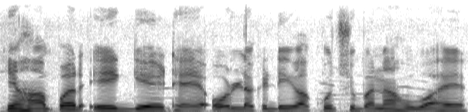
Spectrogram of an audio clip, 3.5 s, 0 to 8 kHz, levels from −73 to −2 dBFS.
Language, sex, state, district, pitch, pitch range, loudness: Hindi, male, Uttar Pradesh, Saharanpur, 145 Hz, 140-155 Hz, -16 LUFS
